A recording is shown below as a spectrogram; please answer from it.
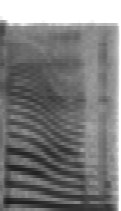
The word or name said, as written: tad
